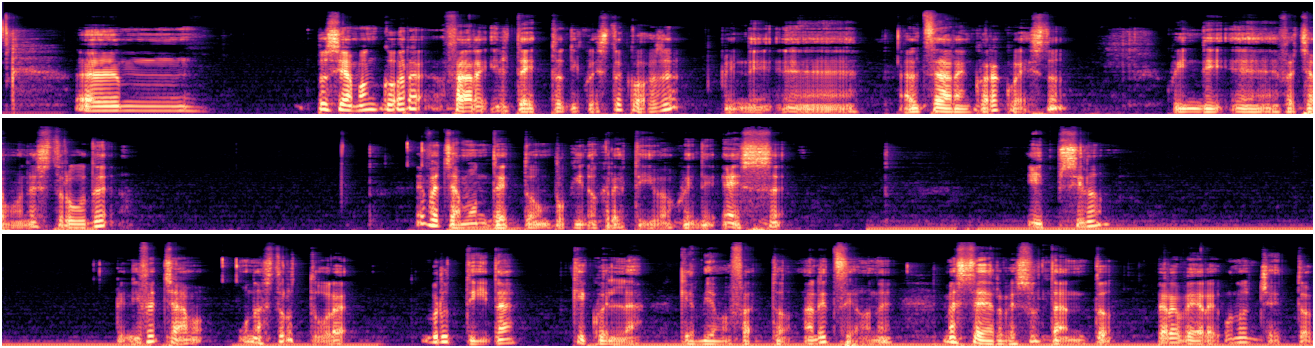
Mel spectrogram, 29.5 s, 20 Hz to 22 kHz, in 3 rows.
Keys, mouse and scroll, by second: 9.9 e, 13.1-14.8 drag, 15.5 s, 21.4-23.4 drag, 21.8-23.3 middle drag, 23.4 middle click, 27.0-29.4 middle drag.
